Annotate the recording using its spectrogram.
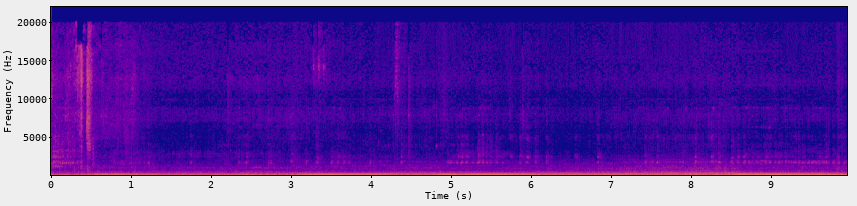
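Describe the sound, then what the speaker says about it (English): A Nissan 370Z with an automatic transmission, just after a fluid change, on a test drive: a steady interior engine drone with low rumble, pitch rising and dropping through gear changes, continuous and fairly loud. "All right, now let's go and test drive it."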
